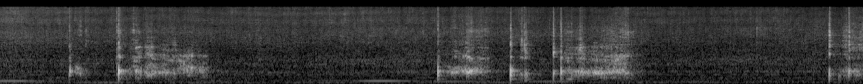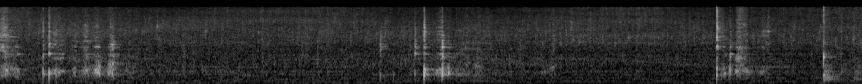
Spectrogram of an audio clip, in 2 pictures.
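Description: Oil sizzling in a frying pan under a freshly added heap of mashed brinjal bajji, with fried onions, garlic, dried chilies and curry leaves. A spatula scrapes and taps against the pan in several short bursts.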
